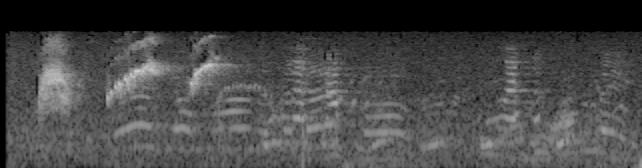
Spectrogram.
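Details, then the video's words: A wild chalk-browed mockingbird (Mimus saturninus) on a hill in the Seridó sertão, Florânia, Rio Grande do Norte, Brazil, sings three loud, harsh, rising phrases, then softer varied whistles and chatters as other small birds call behind. "O canto do sabiá branco, papa sebo (Mimus saturninus)"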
